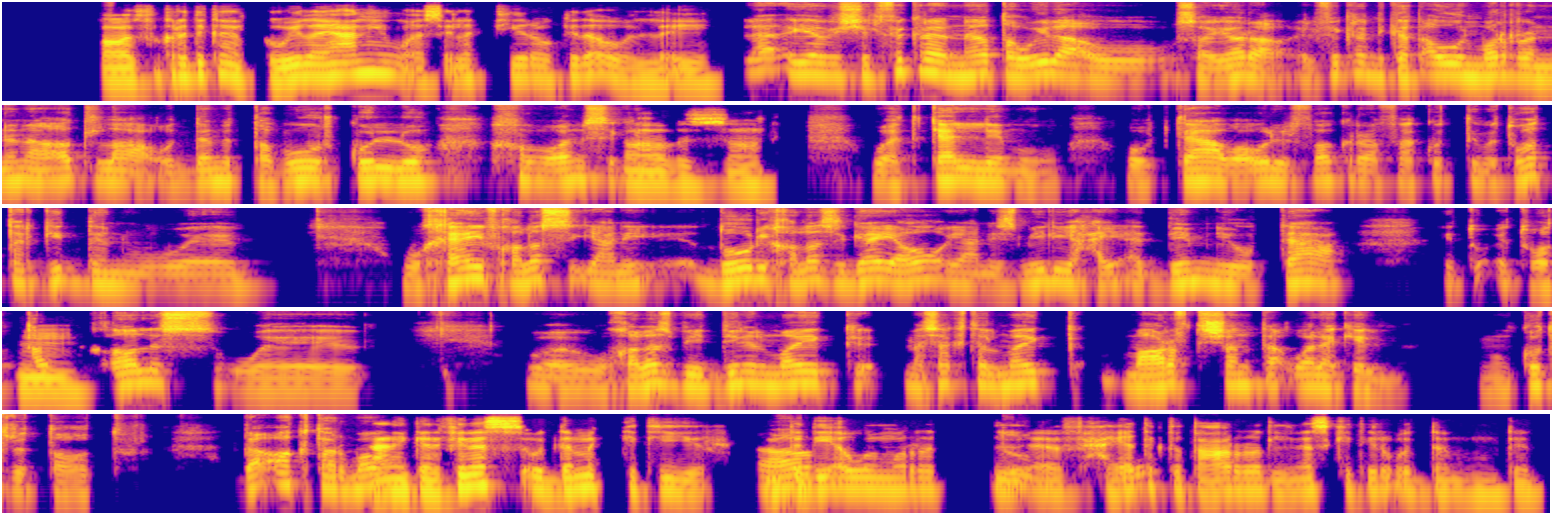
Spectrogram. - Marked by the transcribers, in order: laughing while speaking: "وأمسك"; tapping; unintelligible speech
- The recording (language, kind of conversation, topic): Arabic, podcast, إزاي بتتعامل مع التوتر اليومي؟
